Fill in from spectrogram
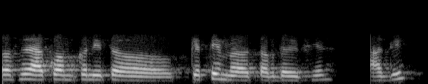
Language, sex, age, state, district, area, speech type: Maithili, female, 30-45, Bihar, Samastipur, rural, conversation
